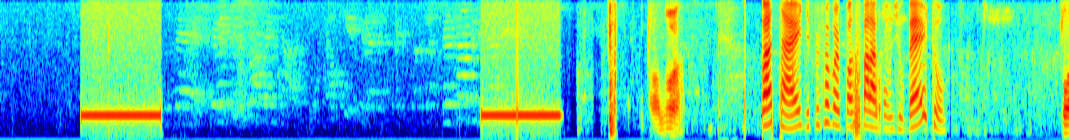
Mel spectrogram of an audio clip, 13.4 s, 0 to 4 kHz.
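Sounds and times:
telephone dial tone while placing a call: 1.0s - 2.0s, 6.0s - 7.0s
speech: 8.2s - 8.6s, 9.5s - 11.9s.

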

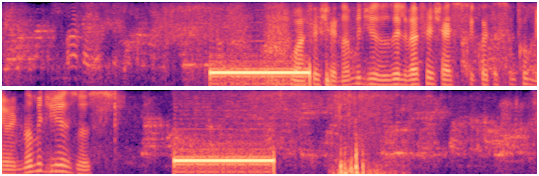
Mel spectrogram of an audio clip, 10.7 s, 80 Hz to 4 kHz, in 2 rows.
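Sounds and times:
telephone line tone while placing a call: 2.1s - 3.1s, 7.1s - 8.1s
speech: 3.0s - 6.5s.

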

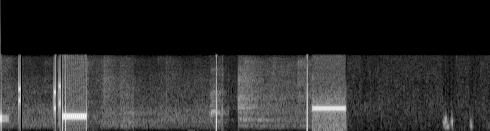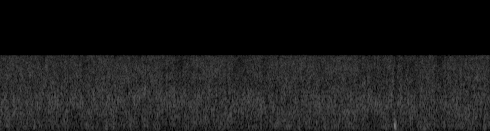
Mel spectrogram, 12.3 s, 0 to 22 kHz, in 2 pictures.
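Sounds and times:
short electronic telephone beeps during a call transfer: 0.0s - 1.1s, 3.9s - 4.4s
steady held telephone line tones: 0.0s - 1.1s.

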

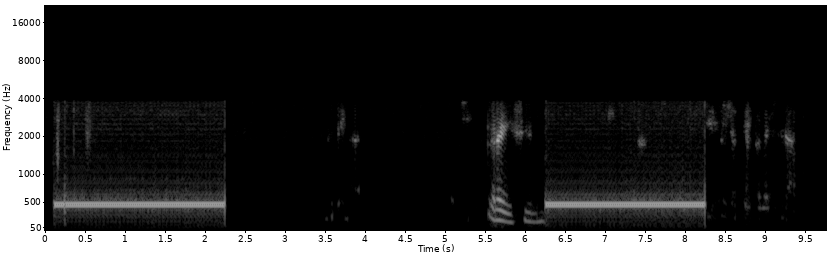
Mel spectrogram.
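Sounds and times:
phone ringing with an incoming call: 0.1s - 2.3s, 6.2s - 8.3s
speech: 5.6s - 6.4s.

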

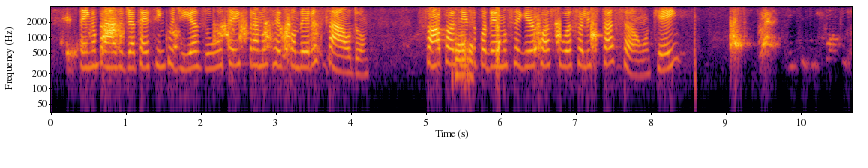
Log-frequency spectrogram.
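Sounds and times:
speech: 0.4s - 4.3s, 5.0s - 8.5s
dog barking over a phone call: 0.7s - 3.7s, 5.9s - 7.5s, 9.0s - 9.8s.

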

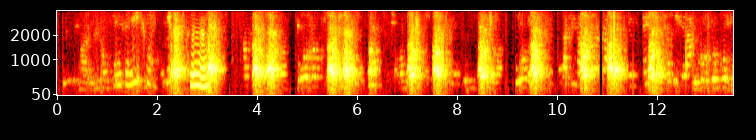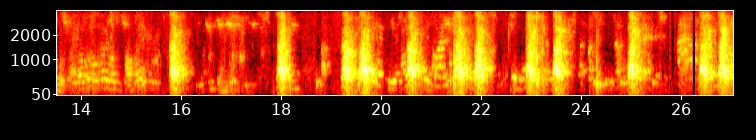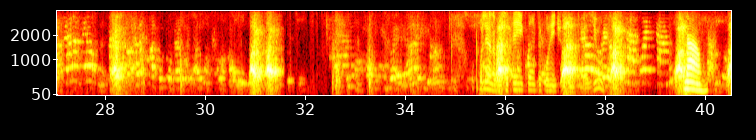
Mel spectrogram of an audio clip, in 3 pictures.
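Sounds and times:
speech: 0.7s - 4.1s, 36.6s - 38.3s, 39.6s - 40.0s
small dog barking and yipping: 2.2s - 4.5s, 5.4s - 8.8s, 9.4s - 9.8s, 10.4s - 12.3s, 15.8s - 16.2s, 17.9s - 18.3s, 19.2s - 22.3s, 22.9s - 23.8s, 24.9s - 25.3s, 26.3s - 27.2s, 28.1s - 28.6s, 30.9s - 31.6s, 35.8s - 36.2s, 37.1s - 38.5s, 39.4s - 39.7s, 40.4s - 40.5s.

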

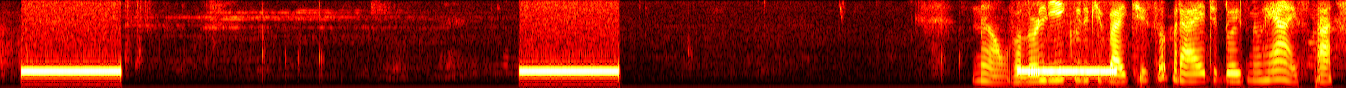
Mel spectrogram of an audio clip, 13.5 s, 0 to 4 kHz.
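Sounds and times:
faint noise: 0.0s - 13.4s
telephone line tones while placing a call: 0.2s - 1.2s, 5.2s - 6.2s
speech: 10.1s - 13.4s.

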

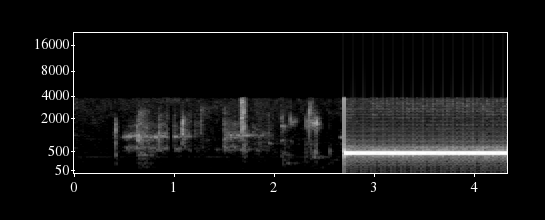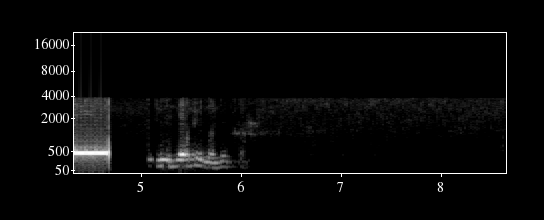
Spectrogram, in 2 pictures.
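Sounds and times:
telephone line tone during call transfer: 2.7s - 4.7s
people talking: 5.1s - 6.0s.

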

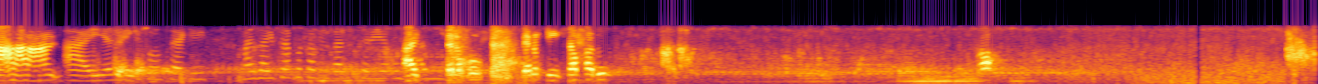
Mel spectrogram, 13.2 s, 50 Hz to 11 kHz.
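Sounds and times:
voice fragments: 0.0s - 10.4s
truck engine droning past on a street: 0.0s - 13.1s
speech: 1.9s - 7.1s, 9.8s - 10.2s.

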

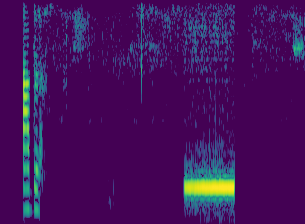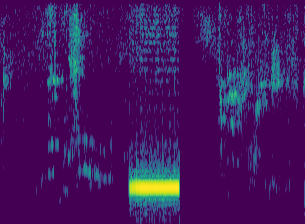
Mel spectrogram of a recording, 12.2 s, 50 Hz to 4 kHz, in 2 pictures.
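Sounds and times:
speech: 0.5s - 1.0s
telephone tone beeps after a dropped call: 3.7s - 4.7s, 8.7s - 9.7s.

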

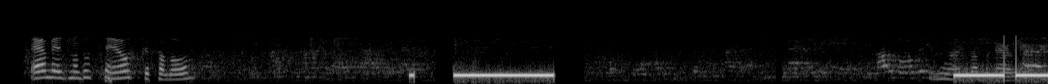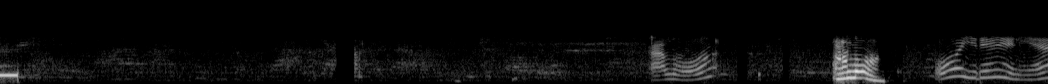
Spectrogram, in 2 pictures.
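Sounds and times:
speech: 0.4s - 2.1s, 17.1s - 17.8s, 18.8s - 19.4s, 20.0s - 20.9s
telephone tones after a dropped call: 4.6s - 5.6s, 9.6s - 10.7s.

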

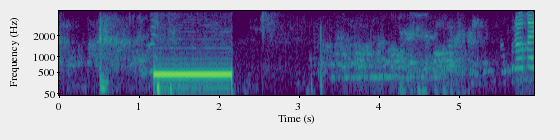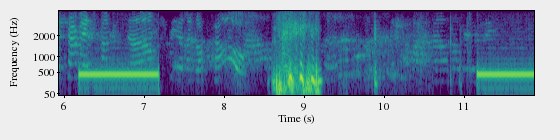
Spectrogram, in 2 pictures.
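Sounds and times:
telephone ring tone as a call is placed: 1.2s - 2.2s, 6.2s - 7.2s, 11.2s - 11.8s
laughter: 8.6s - 11.2s
speech: 8.8s - 9.2s.

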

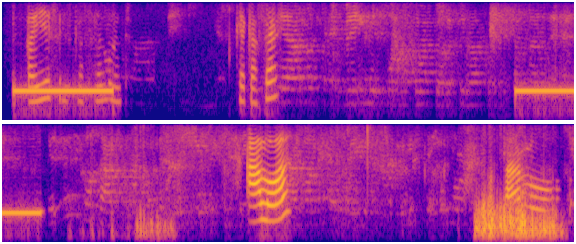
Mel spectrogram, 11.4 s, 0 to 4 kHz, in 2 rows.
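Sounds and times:
telephone busy tone after a dropped call on a poor rural line: 0.1s - 1.1s, 5.2s - 6.1s
speech: 0.2s - 1.3s, 2.4s - 3.1s, 8.2s - 8.8s, 10.4s - 11.4s
faint voices: 0.4s - 11.4s
telephone line noise: 5.2s - 6.1s.

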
